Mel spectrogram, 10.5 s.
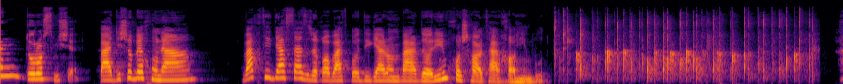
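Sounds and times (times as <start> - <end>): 
speech: 0.3 - 7.0
people clapping their hands: 6.9 - 10.5.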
